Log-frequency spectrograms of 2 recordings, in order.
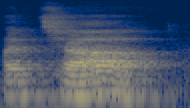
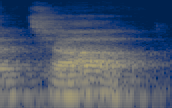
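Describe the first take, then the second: First: It sounds angry. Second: The same.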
